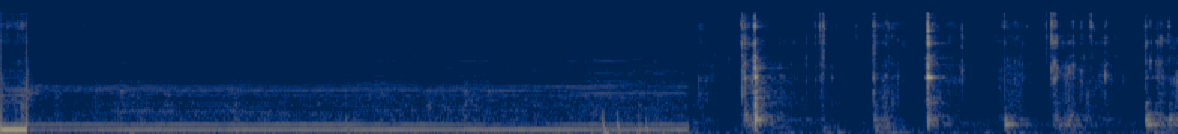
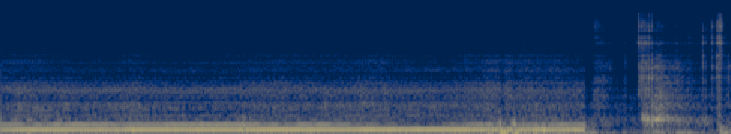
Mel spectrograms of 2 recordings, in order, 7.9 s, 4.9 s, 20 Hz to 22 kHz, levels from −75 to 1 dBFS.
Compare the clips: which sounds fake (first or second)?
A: second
